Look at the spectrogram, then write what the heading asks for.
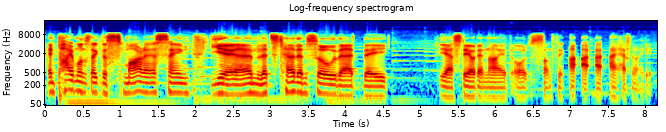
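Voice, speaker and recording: A young man giving casual, sarcastic game commentary, halting and repeating his words. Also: on the low side, steady tone, fairly bright tone, smooth. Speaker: gamer recording a playthrough. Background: faint game music.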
